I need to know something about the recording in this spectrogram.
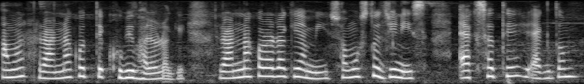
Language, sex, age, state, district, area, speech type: Bengali, female, 30-45, West Bengal, Jhargram, rural, spontaneous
